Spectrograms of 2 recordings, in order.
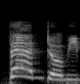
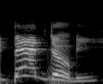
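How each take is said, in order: First: Very high, loud elf cry of self-punishment; shouted. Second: Very high, loud elf cry, rising at the end; shouted. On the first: House elf scolds himself, squeaky and loud. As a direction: yell it at yourself in shame. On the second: House elf scolds himself again, squeaky and loud. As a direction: yell it again, pleading. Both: A narrator's reading. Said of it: "he shouted".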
